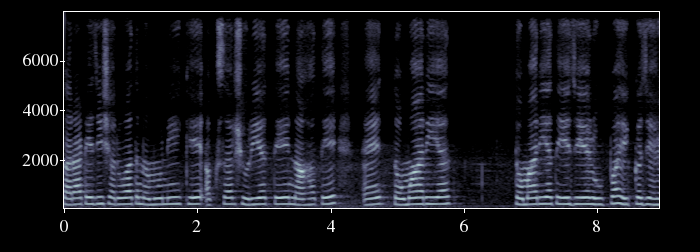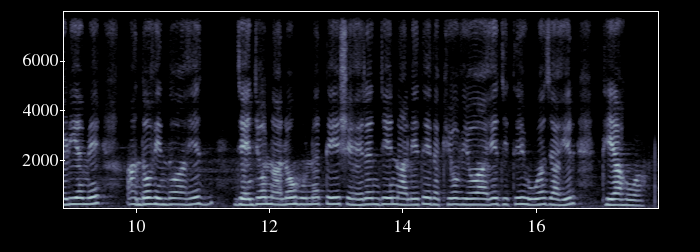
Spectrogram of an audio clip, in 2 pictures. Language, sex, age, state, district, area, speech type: Sindhi, female, 18-30, Gujarat, Surat, urban, read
